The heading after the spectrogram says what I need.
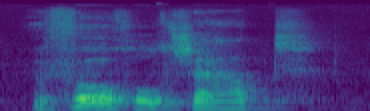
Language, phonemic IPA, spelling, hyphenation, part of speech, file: Dutch, /ˈvoː.ɣəlˌzaːt/, vogelzaad, vo‧gel‧zaad, noun, Nl-vogelzaad.ogg
- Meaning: birdseed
